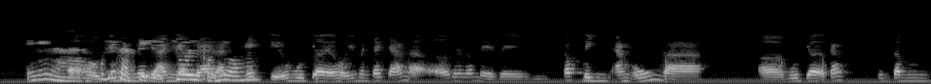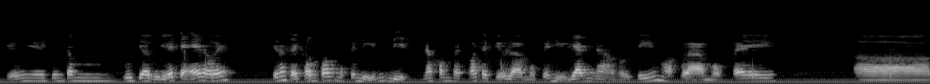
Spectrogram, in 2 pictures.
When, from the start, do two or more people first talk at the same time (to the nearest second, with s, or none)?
1 s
